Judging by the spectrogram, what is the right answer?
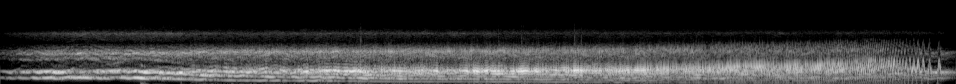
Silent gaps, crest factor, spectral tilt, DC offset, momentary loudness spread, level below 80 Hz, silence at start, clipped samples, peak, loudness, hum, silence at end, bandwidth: none; 12 dB; -8.5 dB/octave; under 0.1%; 8 LU; -54 dBFS; 0 s; under 0.1%; -2 dBFS; -16 LUFS; none; 0 s; 5.2 kHz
